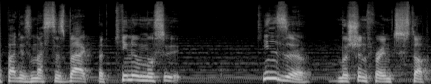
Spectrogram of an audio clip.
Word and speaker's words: Kinzo: Ganon got closer and tried to pat his master's back, but Kinzo motioned for him to stop. He is not Kino. I need to be careful to not mispronounce it.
